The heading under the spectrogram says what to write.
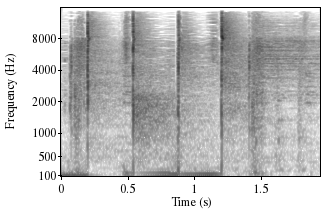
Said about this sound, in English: Clapping our hands together to simulate the end of something or the emptiness of something. So it could be an argument, you go, that's it, I'm done.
